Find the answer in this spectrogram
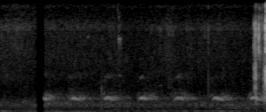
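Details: Crows calling in the background outdoors, described as saying hello; a series of short, hoarse caws repeated about every third of a second, with low traffic-like rumble and a sharp click near the end.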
